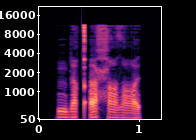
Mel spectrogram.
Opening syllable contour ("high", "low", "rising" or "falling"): low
